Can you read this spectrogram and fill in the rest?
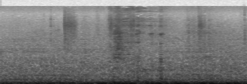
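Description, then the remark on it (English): A car brakes to a hard stop, heard from inside as a steady, loud low engine and road rumble with a brief rougher surge partway through. No one speaks. “A little bit harder stop than we were thinking of.”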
